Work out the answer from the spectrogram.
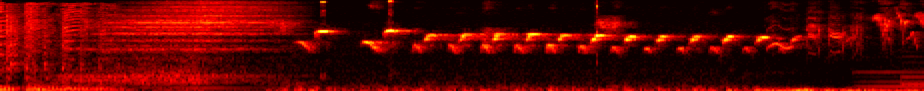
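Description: Birdsong: a bird chirping in a fast run of short repeated notes, about four a second, starting about two seconds in, with other bird calls near the end. Music fades out in the first second.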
